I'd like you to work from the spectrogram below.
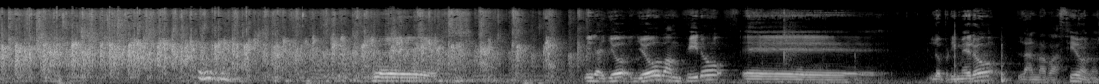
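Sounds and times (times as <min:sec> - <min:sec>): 
audience applause at a festival panel talk on role-playing games: 0:00.0 - 0:06.0
speech: 0:03.7 - 0:04.6, 0:05.8 - 0:10.9.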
